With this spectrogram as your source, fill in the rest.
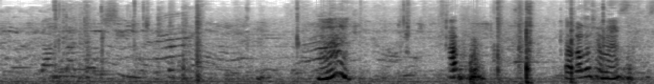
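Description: A house cat meows a few times, short rising cries mixed in with ongoing conversational speech nearby.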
